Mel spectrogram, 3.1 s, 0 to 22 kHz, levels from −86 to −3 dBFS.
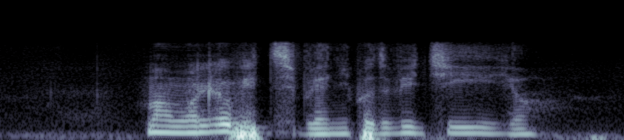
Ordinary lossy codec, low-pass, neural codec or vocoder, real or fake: none; 7.2 kHz; codec, 16 kHz, 0.8 kbps, ZipCodec; fake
